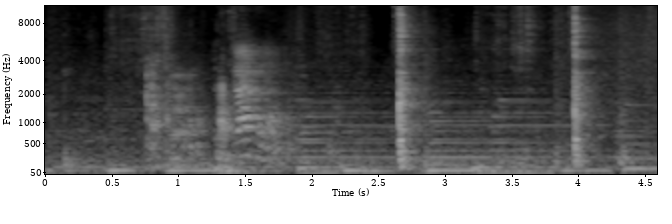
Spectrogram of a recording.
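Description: A kitchen knife cuts through a frozen block of taco soup ingredient in a home kitchen, making a few sharp, close chopping knocks against a board while a person talks over them.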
